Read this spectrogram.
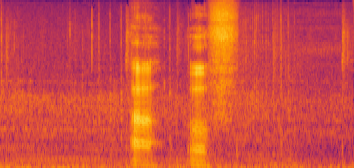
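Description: A young man laughs through a close microphone.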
